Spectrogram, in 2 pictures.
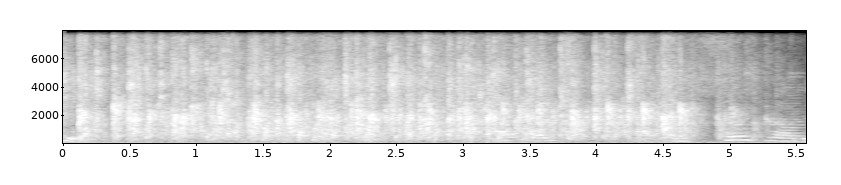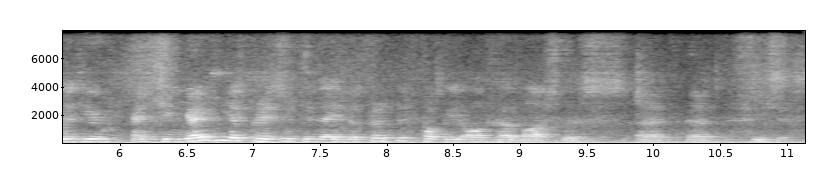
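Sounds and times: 
audience applause: 0.0 - 5.3
speech: 5.6 - 11.1.

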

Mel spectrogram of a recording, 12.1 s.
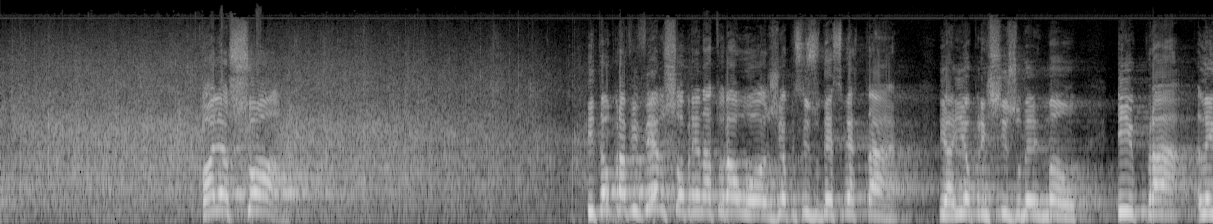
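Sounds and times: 
audience applause: 0.0 - 6.0
speech: 2.0 - 3.1, 5.9 - 12.1.

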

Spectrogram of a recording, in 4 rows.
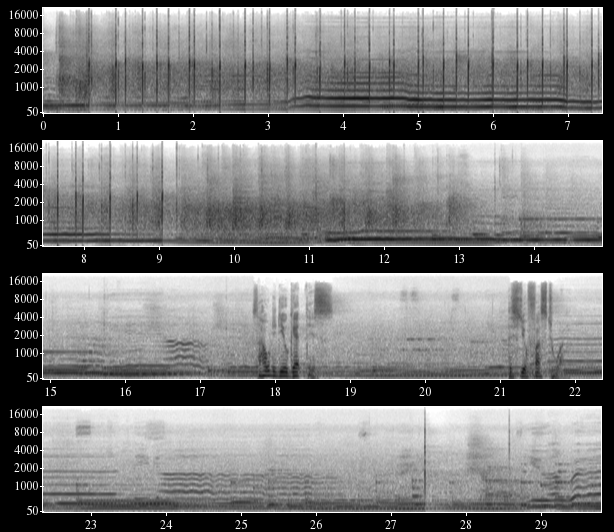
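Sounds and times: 
audience clapping in rhythm: 0.0 - 14.4
sustained music with held tones: 0.0 - 29.8
speech: 18.0 - 18.9, 21.2 - 22.0.

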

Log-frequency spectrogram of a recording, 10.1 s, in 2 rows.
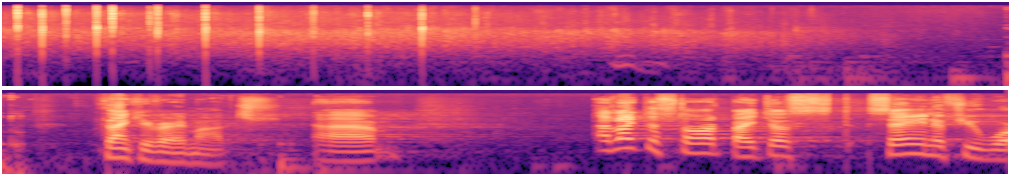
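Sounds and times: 
sparse audience applause welcoming a professor: 0.0 - 4.6
speech: 5.6 - 7.1, 8.0 - 10.0.

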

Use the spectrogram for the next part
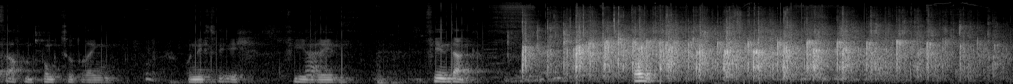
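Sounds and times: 
speech: 0.1 - 5.4, 6.3 - 6.7
audience applause: 5.1 - 10.1.

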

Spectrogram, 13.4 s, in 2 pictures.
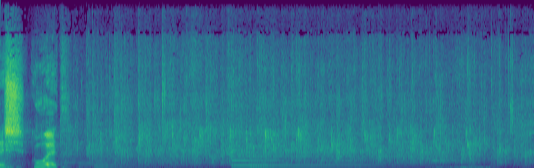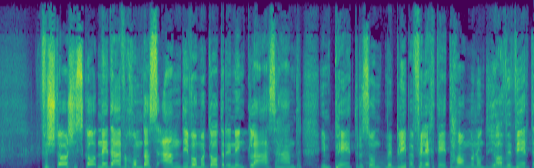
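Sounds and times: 
speech: 0.0 - 1.0, 7.2 - 13.3
audience applause: 0.8 - 7.2.

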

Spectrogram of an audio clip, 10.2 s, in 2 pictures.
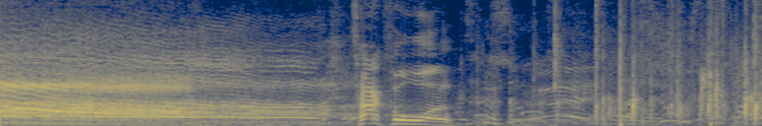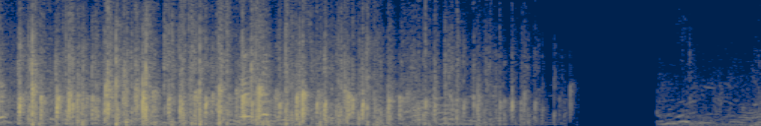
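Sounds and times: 
crowd shouting hurrah for the penguins' new house: 0.0 - 5.0
speech: 2.4 - 3.7.

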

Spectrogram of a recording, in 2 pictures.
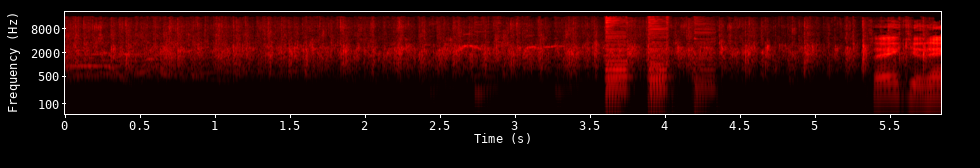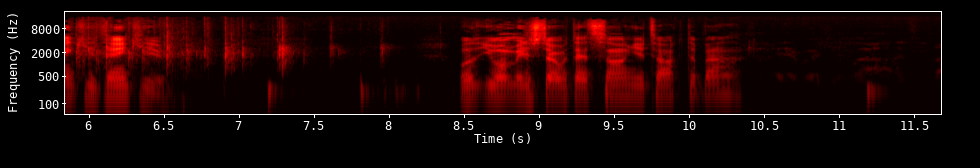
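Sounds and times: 
audience applause welcoming a musician at a FloydFest workshop: 0.0 - 7.4
speech: 5.4 - 6.6, 8.5 - 10.4.

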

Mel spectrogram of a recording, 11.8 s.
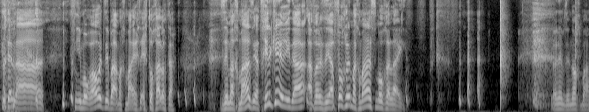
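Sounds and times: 
laughter: 0.0 - 1.7, 3.2 - 4.6, 7.8 - 9.7
speech: 0.1 - 8.2, 11.0 - 11.7
hand claps: 10.0 - 10.3, 11.4 - 11.7.

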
